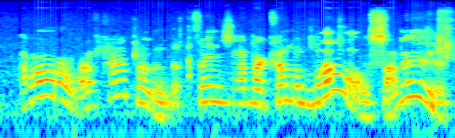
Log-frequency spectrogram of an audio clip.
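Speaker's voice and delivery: odd, high, soft talking-ball voice. Voicing a character whose head became a ball, talking ball voice. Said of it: "I love the ball voice".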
